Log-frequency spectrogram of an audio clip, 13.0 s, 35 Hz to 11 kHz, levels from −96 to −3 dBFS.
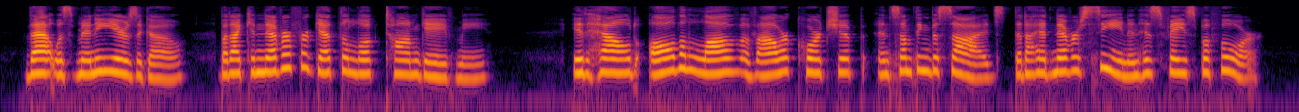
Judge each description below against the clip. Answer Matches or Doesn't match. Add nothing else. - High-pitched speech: Matches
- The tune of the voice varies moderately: Doesn't match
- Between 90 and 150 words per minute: Doesn't match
